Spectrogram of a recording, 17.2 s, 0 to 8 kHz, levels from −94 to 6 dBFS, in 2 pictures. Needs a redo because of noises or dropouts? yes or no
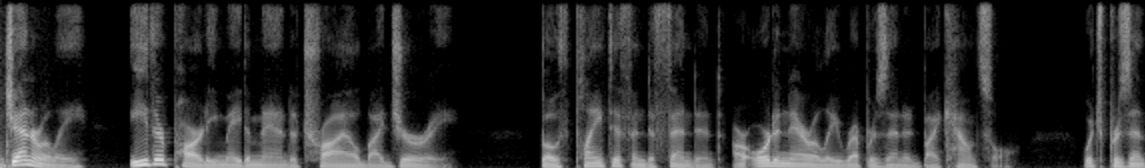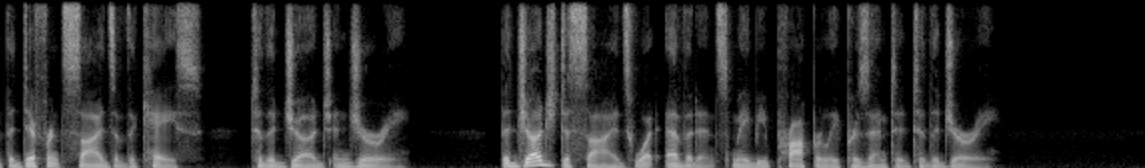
no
